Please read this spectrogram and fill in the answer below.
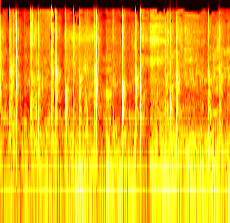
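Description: Hand claps from a few people, sharp and irregular, several a second, with voices in the background.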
